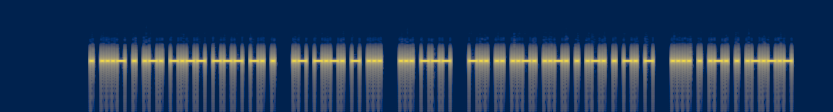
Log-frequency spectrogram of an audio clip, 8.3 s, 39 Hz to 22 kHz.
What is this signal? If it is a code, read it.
Morse code, heard as a keyed tone, about 44 wpm, 700 Hz. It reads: EVERYONE ACTS SO DIFFERENT HERE.
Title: Easy Phrases 45wpm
